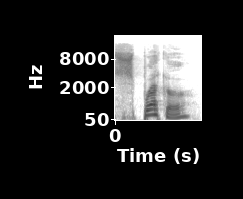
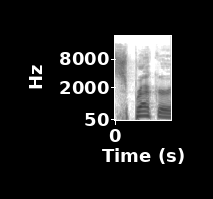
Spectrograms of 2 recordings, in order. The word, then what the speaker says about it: Sprecher: beer so it's called sprecher sprecher what is it how do you spell that SPR e CH er yes prick his speak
